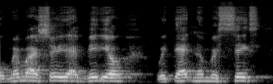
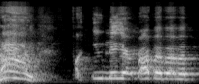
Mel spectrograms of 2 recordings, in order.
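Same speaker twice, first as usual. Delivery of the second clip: high-pitched imitated ranting; mock rant; 9 semitones higher than usual. Imitating provokers wanting a reaction, high mock rant. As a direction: jabber it high like a mock tirade. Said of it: "They're going".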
